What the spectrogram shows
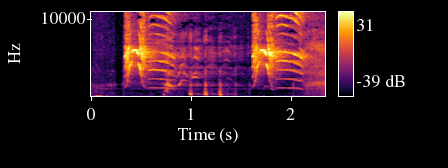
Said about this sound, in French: Vous voyez un bébé qui tape sur un jouet qui fait du bruit et ça l'étonne. Et ben voilà. Comme par exemple ce jouet-là.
